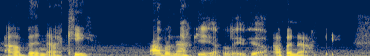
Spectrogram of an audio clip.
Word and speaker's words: Abenaki: We're a tribe called the how do you pronounce that? Abenaki? Abenaki, I believe, yeah. Abenaki.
